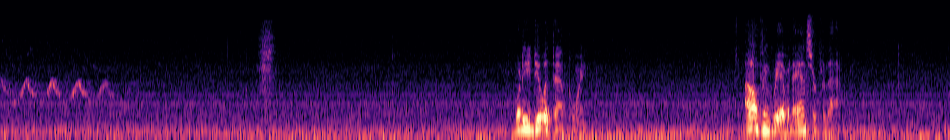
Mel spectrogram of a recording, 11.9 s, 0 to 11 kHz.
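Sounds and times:
emergency vehicle siren rising-and-falling yelps: 0.0s - 1.9s
steady rumble of road traffic: 0.0s - 11.8s
speech: 6.4s - 7.5s, 9.3s - 10.6s.

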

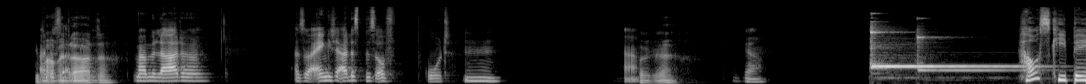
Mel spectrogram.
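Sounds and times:
speech: 0.4s - 2.2s, 2.9s - 5.1s, 6.2s - 7.7s, 10.2s - 10.8s
two-tone doorbell chime: 8.7s - 10.8s.

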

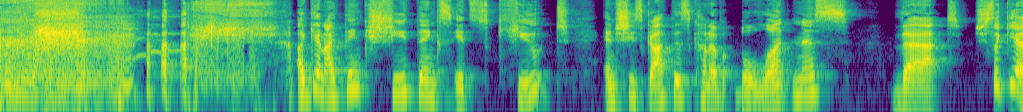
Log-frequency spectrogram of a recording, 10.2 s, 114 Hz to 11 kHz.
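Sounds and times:
person imitating an angry cat hissing and spitting: 0.0s - 3.0s
speech: 3.0s - 10.2s.

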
